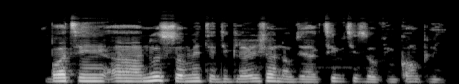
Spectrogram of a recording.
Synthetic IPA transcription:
bɔtĩanosɔb̚mitdediklaɹeʃɔ̃nɔvdiak̚tʰivitizɔvĩŋkɔ̃mpani

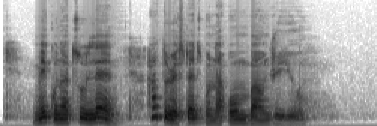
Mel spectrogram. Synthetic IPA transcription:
mekunatʰulɛn̩ | hatuɾɛspɛk̚tʊnaʔom̩baʊ̃n̩dɹijo̰

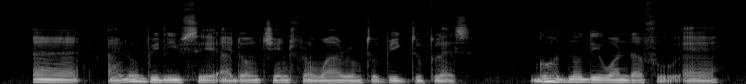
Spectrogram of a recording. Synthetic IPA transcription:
ɛ | aɪnõbiliv̥sḛʔa̰ɪdõntt͡ʃẽnd͡ʒfɹɔ̰̃mwãnɹũmtʰubiɡ̚dupʰlɛs | ɡɔdnodewãndafṵlɛ

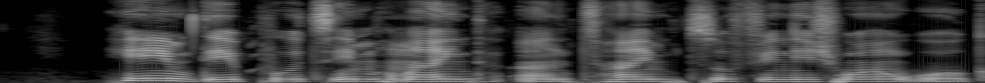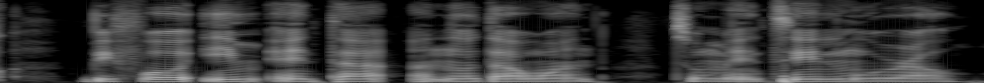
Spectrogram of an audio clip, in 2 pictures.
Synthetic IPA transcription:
hĩmdepʰuthĩmmãɪ̃ndã̰ntʰãɪ̃mtʰufiniʃwɔ̃nwɔk | bifɔhḭ̃mɛ̰̃ntaa̰nɔdawãn | tʰumẽntʰẽnmɔɹal

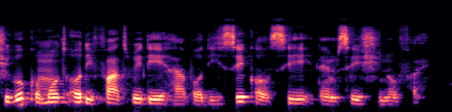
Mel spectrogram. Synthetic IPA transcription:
ʃiɡokʰɔmotɔldifatwedeɦabɔdisekɔsedɛ̃mseʃinofãɪ̃n

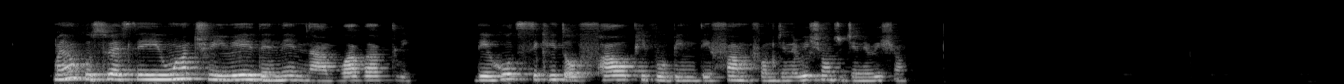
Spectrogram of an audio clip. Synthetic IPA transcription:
majɔ̃ŋkuswɛseiwãntɹiɾedɛnẽmnabuaɡatli | deɦoldsikɹitɔvhaʊpʰipobĩndefãndfɹɔ̃md͡ʒɛnɛɹeʃɔ̃ntud͡ʒɛnɛɹeʃɔ̃n

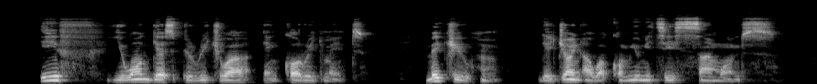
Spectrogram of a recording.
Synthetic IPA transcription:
ifjuwõnɡɛtspiɹit͡ʃualɛ̃nkʰɔɹid͡ʒmɛ̰̃nt | mekʰjuh̩ | ded͡ʒɔ̃ɪ̃nʔawakʰɔmjunitʰisamɔ̃ns

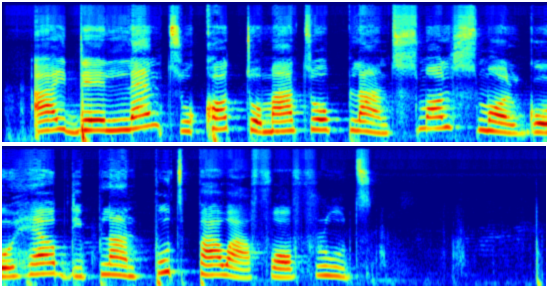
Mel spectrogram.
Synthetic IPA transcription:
ʔajdelɛ̃ntʰukʰɔtːomatʰoplãntsmɔlsmɔlɡoɦɛlp̚diplãnt̚putpawafɔfɹut

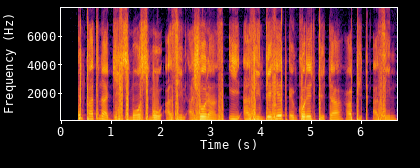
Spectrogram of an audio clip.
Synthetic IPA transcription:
ẽnpatnaɡivsmɔsmɔʔazĩnaʃuɹãnsiazĩndehɛpɛ̃ŋkʰɔɾed͡ʒbɛtahabitazĩn

